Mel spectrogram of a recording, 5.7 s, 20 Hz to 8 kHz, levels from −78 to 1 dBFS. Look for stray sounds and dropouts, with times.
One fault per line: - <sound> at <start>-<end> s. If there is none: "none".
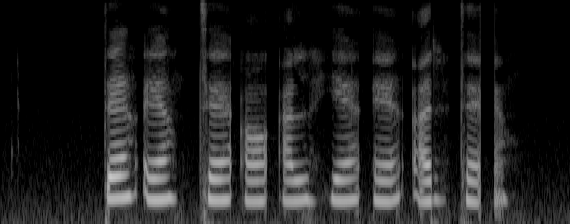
- dropout at 4.8-4.9 s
